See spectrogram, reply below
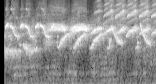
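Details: Caged Chinese hwamei, described as wild-caught, mature, blue-green plumage, kept two years in a cage, singing the ngũ trường style: a rich, fast run of slurred whistles that sweep up and down, growing busier with higher overtones toward the end.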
